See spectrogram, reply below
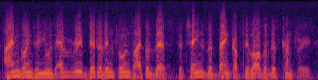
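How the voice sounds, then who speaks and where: A man's voice: on the high side, a little fast, a bit bright. An actor, a man, playing a loyal, impassioned statesman in dramatic 1930s radio style. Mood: indignant. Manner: earnest, dramatic. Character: loyal, impassioned statesman friend, indignant and concerned. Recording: noisy 1930s radio recording.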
